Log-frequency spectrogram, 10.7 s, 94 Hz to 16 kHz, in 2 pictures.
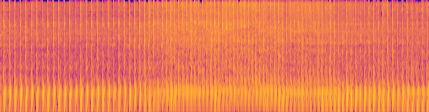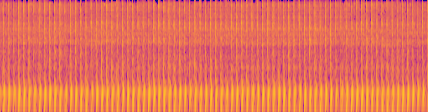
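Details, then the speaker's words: Bolens single-cylinder lawn tractor, sat about 1.5 years, muffler temporarily removed, fuel line reconnected: sharp, loud popping at steady idle with open exhaust bark. It then stops because the fuel was shut off and the bowl emptied. "well we got the muffler off so might as well fire it up and see how shitty it sounds with it why it's off temporarily"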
